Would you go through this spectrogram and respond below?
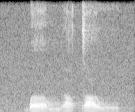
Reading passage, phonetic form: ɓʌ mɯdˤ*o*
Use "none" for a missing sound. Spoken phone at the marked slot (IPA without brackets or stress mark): u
